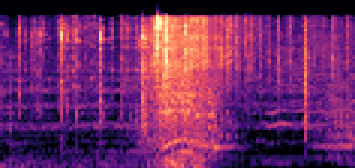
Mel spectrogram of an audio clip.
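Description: Film sound effects of a dinosaur's teeth gripping a glass sphere: rapid fine clicking and creaking of the glass, with a louder burst of sound with a rising and falling pitch about a second in.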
